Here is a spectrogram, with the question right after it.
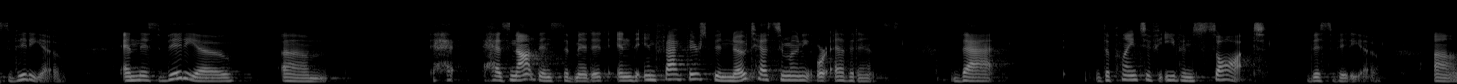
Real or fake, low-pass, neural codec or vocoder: real; 7.2 kHz; none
